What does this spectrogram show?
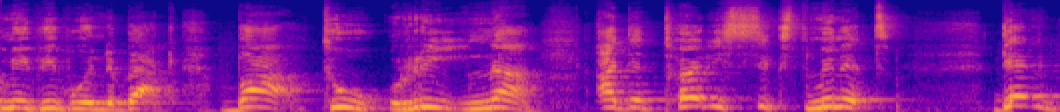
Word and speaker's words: Baturina: Pronounce his name. Baturina. Say it with me, people in the back. Baturina.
